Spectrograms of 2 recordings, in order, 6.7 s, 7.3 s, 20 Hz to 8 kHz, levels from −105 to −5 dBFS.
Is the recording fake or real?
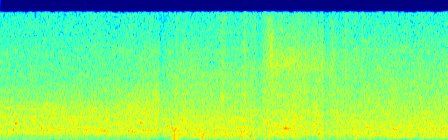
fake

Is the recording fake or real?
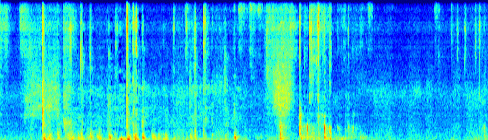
fake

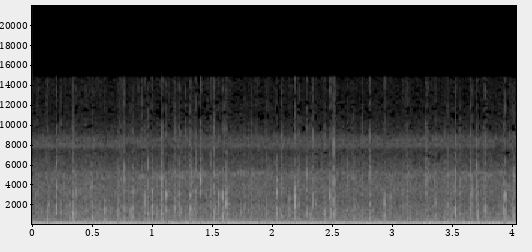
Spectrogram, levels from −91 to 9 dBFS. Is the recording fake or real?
real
